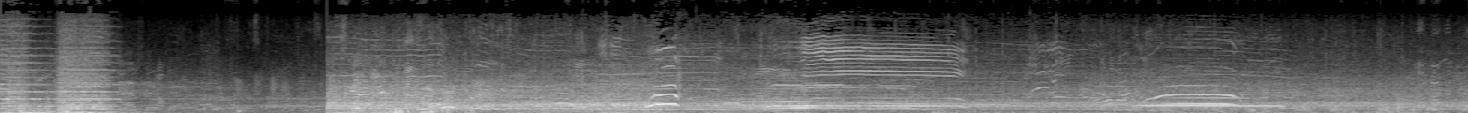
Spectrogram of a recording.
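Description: A marching band plays loud brass and drums outdoors.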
